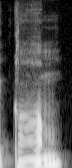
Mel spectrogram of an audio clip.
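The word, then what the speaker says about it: calm: एम आई काम? एम आई काम। Smell silent होता है इसलिए काम पढ़ते हैं।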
